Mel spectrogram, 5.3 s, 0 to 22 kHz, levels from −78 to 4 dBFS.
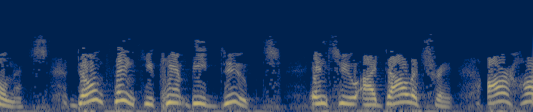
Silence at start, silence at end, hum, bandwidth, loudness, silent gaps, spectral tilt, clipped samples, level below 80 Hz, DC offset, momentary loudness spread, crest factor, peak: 0 s; 0 s; none; 6.8 kHz; -23 LUFS; none; -4.5 dB/octave; under 0.1%; -50 dBFS; under 0.1%; 16 LU; 12 dB; -12 dBFS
